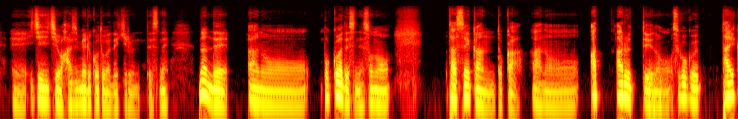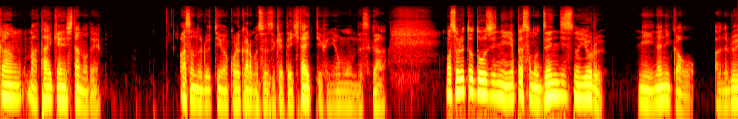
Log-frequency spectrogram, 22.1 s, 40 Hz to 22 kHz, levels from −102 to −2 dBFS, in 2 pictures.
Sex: male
